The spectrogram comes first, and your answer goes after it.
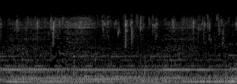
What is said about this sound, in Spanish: enjuaga un puño sanguinolento bajo el grifo del fregadero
